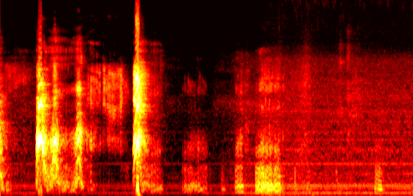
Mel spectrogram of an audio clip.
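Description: A small dog stuck in a quilt barks sharply several times, then growls low and close with a couple of short yips, ending in quieter rumbling.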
